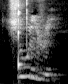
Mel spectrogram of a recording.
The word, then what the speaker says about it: jewelry: wrong pronunciations for the word and the right pronunciation is jewelry yes so next time you are there to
